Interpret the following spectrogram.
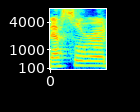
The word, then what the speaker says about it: Nestlerode: with a Z, and Nestlerode is spelled like Nestle chocolate, and then R-O-D-E.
